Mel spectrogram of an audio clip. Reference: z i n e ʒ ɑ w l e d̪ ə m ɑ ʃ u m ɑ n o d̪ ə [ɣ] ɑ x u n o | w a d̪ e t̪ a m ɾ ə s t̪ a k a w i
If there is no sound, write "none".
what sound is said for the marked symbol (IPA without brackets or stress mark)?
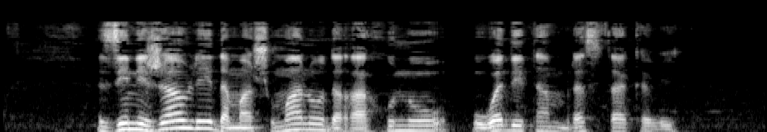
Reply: ɣ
